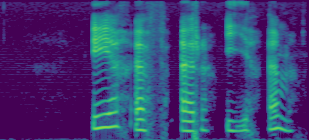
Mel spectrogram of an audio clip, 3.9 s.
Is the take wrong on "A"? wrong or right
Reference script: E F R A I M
wrong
